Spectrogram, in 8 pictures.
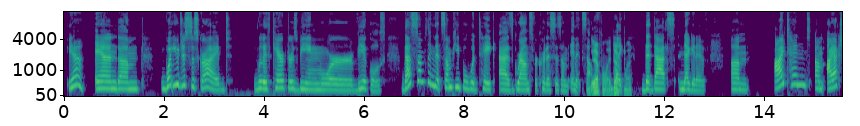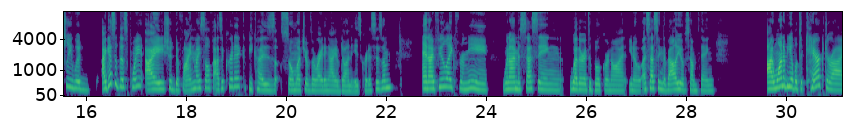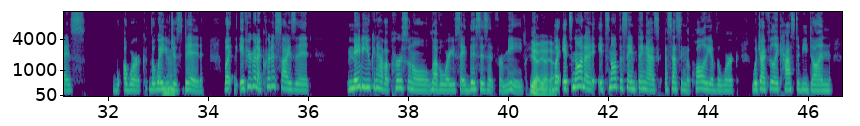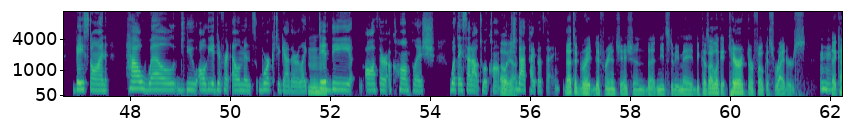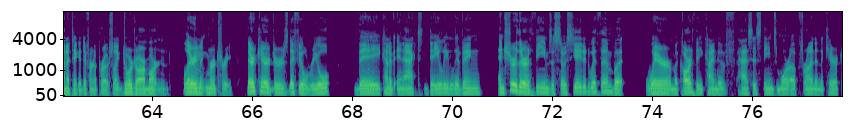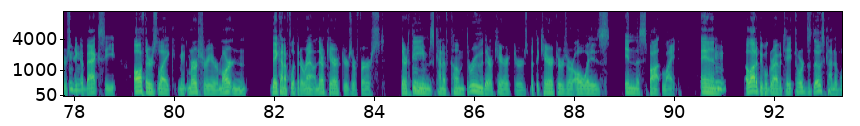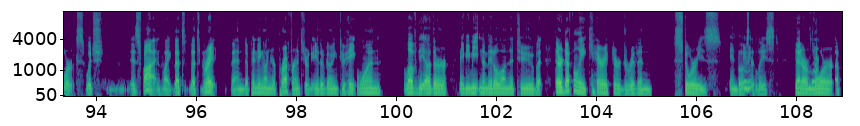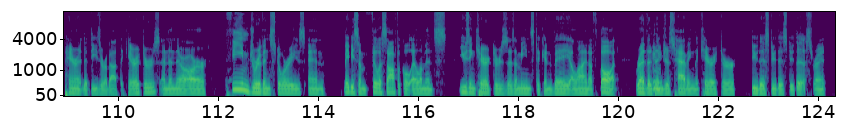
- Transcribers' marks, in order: tapping; other background noise; stressed: "theme"
- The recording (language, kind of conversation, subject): English, unstructured, What makes a book memorable for you?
